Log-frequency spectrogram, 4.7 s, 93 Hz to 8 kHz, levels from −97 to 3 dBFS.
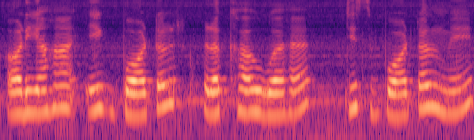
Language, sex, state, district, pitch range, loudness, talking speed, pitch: Hindi, female, Bihar, Patna, 220-260 Hz, -18 LUFS, 125 wpm, 230 Hz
